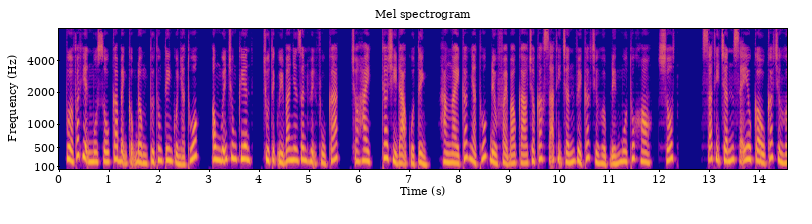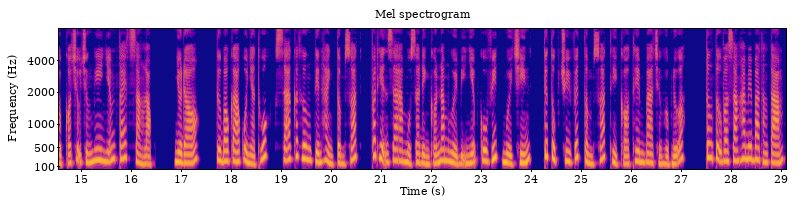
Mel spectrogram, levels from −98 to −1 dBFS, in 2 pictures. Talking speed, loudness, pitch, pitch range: 250 wpm, -21 LUFS, 225 Hz, 190-260 Hz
